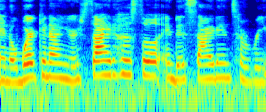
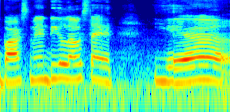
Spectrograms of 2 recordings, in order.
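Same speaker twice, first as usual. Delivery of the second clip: normal talking voice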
